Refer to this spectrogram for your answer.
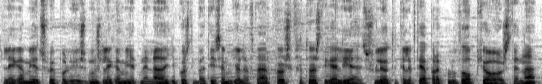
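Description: A man's voice: fairly low pitch, a bit bright, faint music behind. A man co-hosting a morning radio show, explaining economic news in a casual, insistent way. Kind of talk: casual radio talk on current affairs.

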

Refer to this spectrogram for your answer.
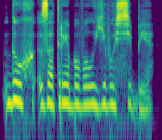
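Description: A woman's voice: mid-range voice, moderate pace, vocal fry, slightly rough, no echo, clean studio sound, pitched above the performer's own voice. Woman voicing a timid, fervent young cave girl. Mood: fearful. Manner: eager, fearful, excitable.

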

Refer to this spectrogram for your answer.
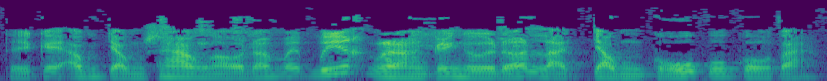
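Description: A man's voice: fairly high pitch, brisk, husky. A man, a Buddhist monk giving a rambling, conversational dharma talk full of anecdotes and fillers.

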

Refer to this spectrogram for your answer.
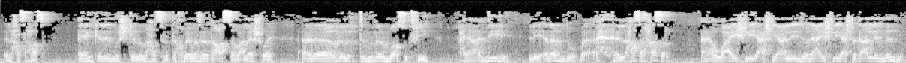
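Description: A man's voice: mid-range voice, steady tone, rapid-fire. A young man with an Egyptian Arabic accent chatting casually and emphatically, often repeating his phrases. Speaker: guest. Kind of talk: casual chat. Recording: roomy echo, faint background noise.

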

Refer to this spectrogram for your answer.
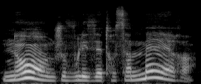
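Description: A woman's voice: medium pitch, animated, slow pace, a little mellow, dry recording. A bitter, jealous older spinster speaks with a fierce, vengeful edge, as a woman reads her in an audiobook. The voice sits in an ordinary middle range. The recording is close and dry, with no room sound. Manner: intense, vengeful undertone. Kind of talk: audiobook reading.

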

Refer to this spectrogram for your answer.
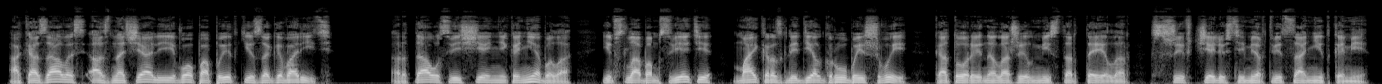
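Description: Male narrator, deep low voice, dry close sound, measured steady horror storytelling. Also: no room sound. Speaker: audiobook narrator. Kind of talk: scripted horror audiobook narration.

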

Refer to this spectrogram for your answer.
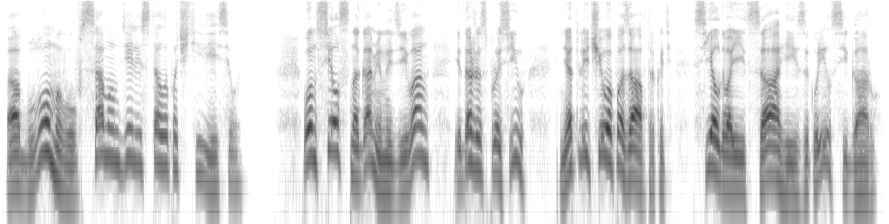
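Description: A man narrating an audiobook of a classic novel in a measured storytelling manner. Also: mid-range voice, very animated, gravelly, darkish tone, no echo, studio quality.

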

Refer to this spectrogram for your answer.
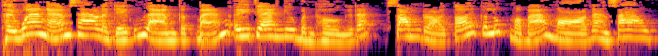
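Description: Woman, casual ghost-story narration, animated pitch, chatty. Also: fairly quick. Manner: chatty, addresses listeners directly.

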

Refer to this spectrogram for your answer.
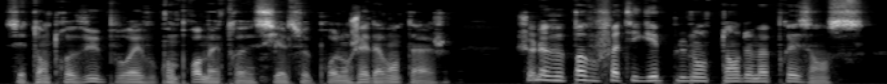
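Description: A man's voice: low voice, lively intonation, moderate pace, darkish tone, no echo, studio quality. A man reading a novel aloud, voicing a heartbroken and bitter young male artist. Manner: emotional, bitter.

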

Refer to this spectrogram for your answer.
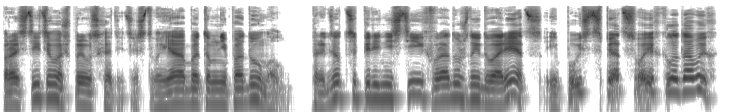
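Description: A man puts on a fawning male timekeeper from a storybook, excitable and pleading. His voice bounces up high on exclamations and swings widely. The sound is dry and close, with no room around it. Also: a little fast, creaky, few pauses, no echo. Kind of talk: audiobook character reading.

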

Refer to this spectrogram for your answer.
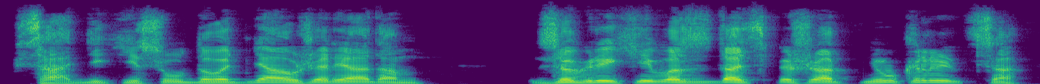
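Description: A man voicing a dazed, feverish elderly pensioner in an audiobook, giving hoarse urgent warnings. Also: medium pitch, normal speed, no room sound, lo-fi sound, natural voice.

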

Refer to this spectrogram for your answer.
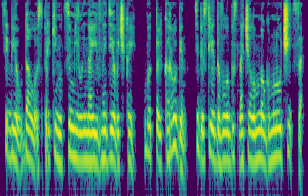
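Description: A woman reading an audiobook and voicing an angry, betrayed young cousin with a sharp, raised, accusing voice. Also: deep voice, a little fast, breathy edge, no room sound, studio quality. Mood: furious.

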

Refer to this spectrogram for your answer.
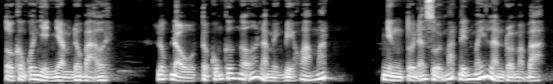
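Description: Một người đàn ông lồng tiếng ông chồng quê lớn tuổi cứng đầu, nói ngắt quãng lắp bắp khi hoảng sợ. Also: male voice, low-pitched, lively intonation, warm tone, slightly rough. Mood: earnest. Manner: halting, stammering whispers when terrified. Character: elderly village husband, stubborn, easily frightened.

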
